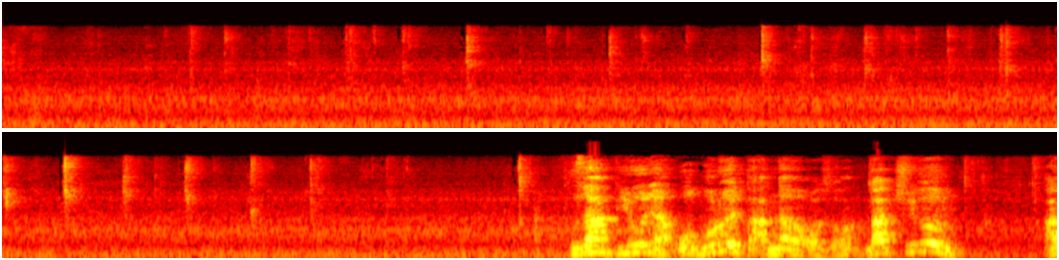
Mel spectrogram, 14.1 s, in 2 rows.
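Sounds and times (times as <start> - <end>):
faint steady hum: 0.0 - 14.0
mouth clicks of person chewing: 1.2 - 9.8.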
